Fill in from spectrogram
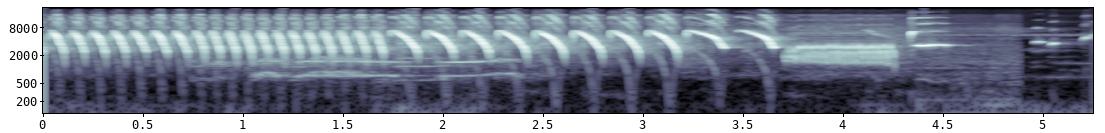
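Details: Canary's nonstop master song used for training, with a rapid series of falling whistled notes slowing into longer sweeps, then a short buzzy burst and a faint chirp.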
